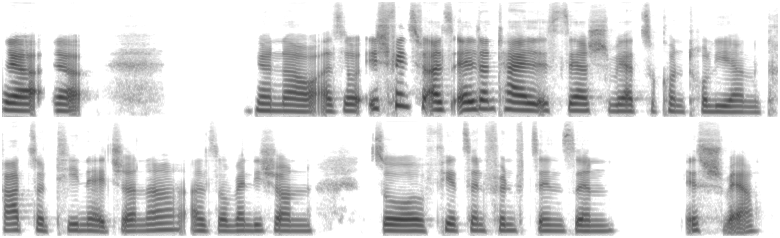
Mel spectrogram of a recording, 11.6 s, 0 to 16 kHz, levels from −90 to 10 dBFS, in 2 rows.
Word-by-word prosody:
Ja, 225 -3 +8
ja. 215 -1 +2 1.3
Genau. 205 -3 +1
Also, 200 +1 0
ich 285 - -1
finde 380 -2 +5
es - - -10
f - - +5
als 245 -1 +6
Elternteil 250 -3 +6
ist 220 - -5
sehr 215 -1 +3
schwer 205 -2 -1
zu - - -14
kontrollieren, 180 -3 -4
grad 200 0 -3
so 195 - -2
Teenager, 180 -2 -3
ne? 205 +4 -5
Also, 180 -1 -4
wenn 185 0 -4
die 185 - -5
schon 180 -2 -4 0.4
so 180 -1 +3
14, 195 -1 -3
15 185 -1 -6
sind, 175 +1 -3 0.5
ist 190 +1 -4
schwer. 170 +3 -3
195 Hz, 150 wpm, -25 LUFS, 180-215 Hz, 1.3 s, Ja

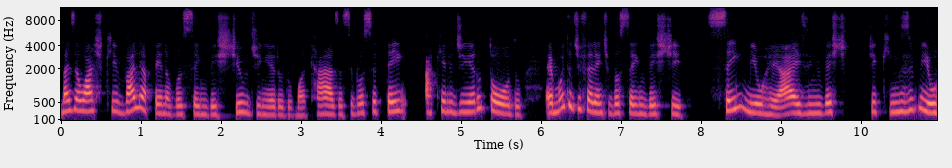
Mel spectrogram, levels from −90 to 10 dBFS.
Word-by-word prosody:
mas 265 +4 +3
eu 275 -2 +4
acho 270 0 +4
que 270 - -7
vale 260 +9 +4
a 320 - +4
pena 220 -4 -2
você 200 +1 -5
investir 195 +3 -4
o 240 - -4
dinheiro 190 -3 -5
de 175 - -13
uma 175 0 -7
casa 205 +1 0
se 200 +3 -12
você 235 +4 -4
tem 260 +2 +4 0.2
aquele 255 +1 -2
dinheiro 250 +6 0
todo. 220 - +3 0.3
É 235 - +6
muito 350 - +2
diferente 255 -9 +1
você 225 0 -1
investir 205 -1 -4 0.3
R$100.000 225 - +3
e 225 - -5
investir 235 +2 -1 0.3
de 255 - -3
15.000. 250 +1 +2
230 Hz, 165 wpm, -24 LUFS, 205-260 Hz, 0.3 s, É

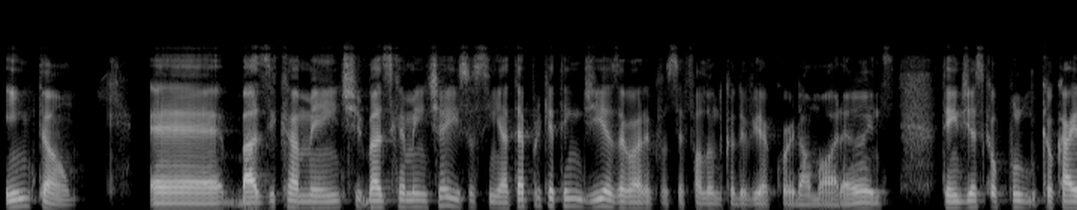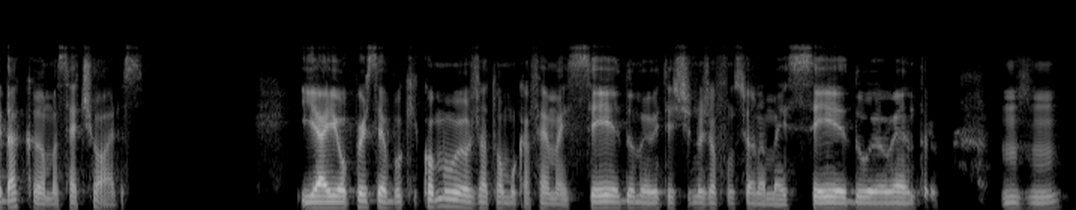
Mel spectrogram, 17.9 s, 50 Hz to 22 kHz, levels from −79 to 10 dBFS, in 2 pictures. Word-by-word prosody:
Então, 120 -9 +1 0.6
eh, 100 0 +5
basicamente 110 +3 +1
basicamente 120 +2 0
é - - 0
isso 135 -4 -3
assim, 115 -2 -6
até 130 +5 +2
porque 140 - -5
tem 140 0 -5
dias 130 -1 -1
agora 110 -1 +1
que - - -26
você - - -10
falando 95 -1 -5
que - - -8
eu - - -9
devia - - -3
acordar 85 - -5
1 85 +2 -5
hora - - -1
antes, 100 0 -2 0.4
tem 115 0 +2
dias 120 +2 -1
que - - -7
eu 120 - -1
pulo 120 -1 -5
que - - -4
eu - - -3
caio 115 -1 +5
da 120 - +3
cama 95 -6 -4
7h. - - -4 1.3
E 110 +1 +5
aí 110 0 +9
eu 110 -1 +5
percebo 120 -2 +1
que - - -14
como 135 +1 +1
eu 115 -2 +2
já 110 0 -3
tomo 100 -1 -6
café 100 0 -4
mais 90 -1 -4
cedo, 110 +3 +1
o - - -7
meu 105 -2 -1
intestino 105 0 -5
já 100 - -3
funciona 95 -1 -6
mais 90 -1 -5
cedo, 105 0 +2
eu 100 0 +1
entro 100 -1 -3 0.5
uhum. 100 +1 -7
105 Hz, 185 wpm, -25 LUFS, 100-120 Hz, 1.3 s, aí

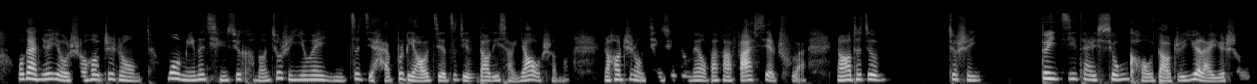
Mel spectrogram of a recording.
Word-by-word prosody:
我 240 - +1
感 255 -3 +7
觉 245 +2 +3
有 205 -7 +3
时 190 +1 -6
候 230 +2 +3
这 250 +3 -2
种 185 -5 -2 0.2
莫 275 -1 +5
名 200 -1 0
的 230 - +2
情 200 -4 -4
绪 230 +5 -2
可 230 - -13
能 175 0 -3
就 280 - -2
是 230 -6 -2
因 210 0 0
为 215 -1 +2
你 175 -1 -7
自 250 +7 -4
己 185 - -4
还 170 - -4
不 260 +8 -1
了 185 -9 +3
解 175 -2 0
自 220 - -9
己 180 -5 0
到 180 +4 0
底 180 - -1
想 - - -7
要 200 +2 +3
什 165 -1 -11
么， 185 +5 -15 0.3
然 185 - 0
后 230 - +4
这 225 +1 -6
种 195 - 0
情 180 - -14
绪 205 +2 -11
就 200 - -13
没 185 - -4
有 185 - +1
办 190 +3 -2
法 185 - 0
发 200 - +5
泄 210 0 -2
出 - - -12
来。 - - -9 0.3
然 190 0 +4
后 - - +6
它 230 - +1
就 225 -2 +3 0.7
就 230 - -1
是 210 -2 -2
一 190 +1 -5 0.6
堆 275 -3 +5
积 255 0 -4
在 230 -4 -1
胸 225 +2 0
口， 170 -9 -1
导 165 - +3
致 185 +2 -3
越 240 +3 +6
来 - - +2
越 155 +2 -2
深。 - - -13
205 Hz, 320 characters per minute, -22 LUFS, 185-230 Hz, 0.7 s, 感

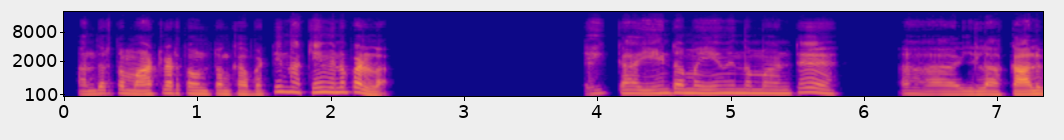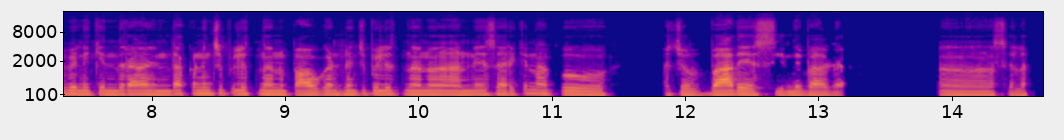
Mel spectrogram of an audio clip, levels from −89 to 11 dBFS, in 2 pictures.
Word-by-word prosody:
అందరితో 160 +4 -3
మాట్లాడుతూ 165 +2 +2
ఉంటాం 145 0 -2
కాబట్టి 140 - -3
నాకేం 220 +1 0
వినపడల. 220 - +4 1.6
ఇంకా 170 -1 -5 0.2
ఏంటమ్మా, 185 +1 0
ఏమైందమ్మా? 180 -1 0
అంటే 205 +7 -2 0.7
ఆహ్, 135 -2 -5
"ఇలా 135 0 0
కాలు 140 +2 +8
వెణికిందిరా. 145 -1 0 0.2
ఇందాక 145 +2 -1
నుంచి 155 +1 0
పిలుస్తున్నాను, 145 -2 0
పావుగంట 135 +1 +2
నుంచి 140 +1 -4
పిలుస్తున్నాను" 140 -1 0 0.2
అనేసరికి 140 +2 -2
నాకు 145 0 -3 0.7
కొంచెం 130 +1 -4 0.2
బాధేసింది 135 -3 +3
బాగా. 115 -2 -3 0.8
ఆహ్, 125 -1 -2
అసలు 120 -1 -7
145 Hz, 110 wpm, -25 LUFS, 135-165 Hz, 1.6 s, కాలు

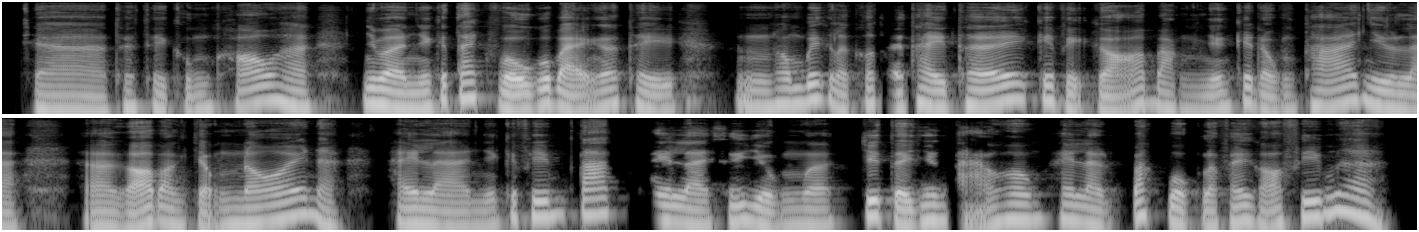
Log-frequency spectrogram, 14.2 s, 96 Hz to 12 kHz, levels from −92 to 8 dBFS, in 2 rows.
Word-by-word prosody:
Chà, 110 -3 -1
thế 115 +5 -4
thì 120 -2 -3
cũng 110 +2 -5
khó 130 +4 0
quá 165 -1 +2
ha. 130 -2 +1 0.2
Nhưng 145 -1 +5
mà 130 -3 +6
những 120 +1 +2
cái - - -1
tác 185 0 0
vụ 115 -3 +6
của 145 - +4
bạn 115 -3 +3
á 135 - +2
thì, 110 -6 -1 0.3
ừm, 130 -1 -2
hông 145 +2 +1
biết 175 -1 +2
là 120 - 0
có 145 - -4
thể - - -2
thay 130 -2 +2
thế 140 +7 +3
cái 165 - +1
việc 115 -6 -3
gõ 105 +7 +1
bằng 115 -7 -4
những 110 +3 -1
cái 155 +3 -1
động 110 -2 -3
thái 140 +5 0
như 135 -7 +1
là, 110 -3 -1 0.3
à, 105 0 -1
gõ 100 +5 +4
bằng 125 -4 -1
giọng 120 +2 -2
nói 145 +9 +2
nè, 130 -11 -2 0.2
hay 120 0 +1
là 110 -3 0
những 110 +2 -5
cái 155 - -5
phím 170 +2 +1
tắt, 185 +1 +1 0.2
hay 140 - +1
là 115 -4 +1
sử 135 - -1
dụng, 115 0 -1
ờ, 115 0 -1
trí 175 - +5
tuệ 120 -10 +3
nhân 140 +3 0
tạo 115 +2 -4
hông? 150 0 0
Hay 145 -1 -1
là 125 -4 0
bắt 170 +1 0
buộc 120 -4 0
là 110 - +1
phải 130 +5 -1
gõ 110 -3 -1
phím 165 - +1
ha? 175 - +1
125 Hz, 280 wpm, -21 LUFS, 115-145 Hz, 0.3 s, mà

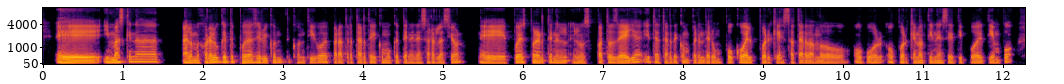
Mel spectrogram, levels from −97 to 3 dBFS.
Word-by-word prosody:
Eh, 105 0 +7
y 130 - +2
más 125 +2 +4
que 150 - -1
nada, 145 -2 0 0.2
a 120 - +4
lo 110 - +3
mejor, 115 +2 +1
algo 130 +1 +4
que 135 - +4
te - - -2
pueda 110 -1 +1
servir 115 -1 0
con 115 +2 -3
contigo 115 0 -4
para 105 -4 -2
tratar 105 -4 -4
de 110 -1 -2
como 105 -2 -5
que 110 - -4
tener 95 -1 -5
esa 95 +3 -3
relación, 110 +5 -3
eh, 95 -4 +2
puedes 110 -1 +3
ponerte 105 +1 +1
en 110 - -1
el 105 0 -3
en 100 - -2
los 100 0 -3
zapatos 105 0 -1
de 100 -1 +5
ella 130 +7 +2
y 135 - -2
tratar 105 -3 -3
de 110 - -2
comprender 100 -1 -3
un 100 +1 -7
poco 110 +1 +2
el 105 -1 0
porqué 100 -1 -2
está 110 +2 -5
tardando, 100 -1 -2
o 110 -3 -3
por 105 0 -2
o 120 -4 -3
por - - -1
qué - - -4
no 105 0 0
tiene 105 -1 -2
ese 105 +1 -2
tipo 105 +1 -3
de 100 - 0
tiempo. 100 +8 -2
105 Hz, 265 wpm, -23 LUFS, 100-115 Hz, 0.2 s, Eh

